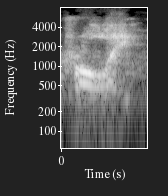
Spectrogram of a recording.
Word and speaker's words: Crowley: be have his name pronounced crowley to rhyme with holy and uh these statements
